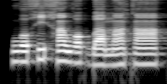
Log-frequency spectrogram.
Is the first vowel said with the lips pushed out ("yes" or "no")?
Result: yes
